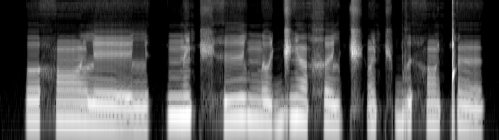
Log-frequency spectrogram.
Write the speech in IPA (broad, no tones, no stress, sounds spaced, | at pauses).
ɔ h ɔ̃ː l ɛː l | n ə̃ t͡ʃ h ɘː l n ɔ d͡ʒ ə̃ χ ɘ l t͡ʃʼ ɔ̃ t͡ʃ b ə h ɔ̃ ǃ ə̃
